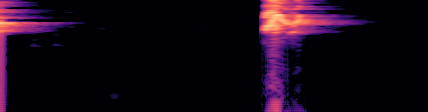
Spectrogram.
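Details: Green Fischer's lovebird, a champion songster, ends one chirp and then gives a single loud, rasping, broadband chirp after a brief silence.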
